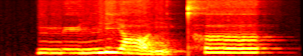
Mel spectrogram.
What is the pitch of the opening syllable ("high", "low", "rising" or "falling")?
rising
